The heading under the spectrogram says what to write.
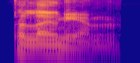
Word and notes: polonium: British English

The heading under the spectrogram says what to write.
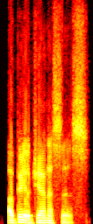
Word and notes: abiogenesis: American English

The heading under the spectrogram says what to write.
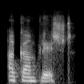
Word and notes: accomplished: Indian

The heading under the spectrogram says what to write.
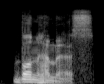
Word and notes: bonhomous: British English

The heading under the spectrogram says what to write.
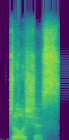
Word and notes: tortious: Indian

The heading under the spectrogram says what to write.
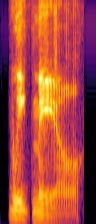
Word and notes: wheatmeal: British English

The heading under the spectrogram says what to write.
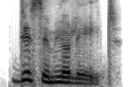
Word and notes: dissimulate: Indian

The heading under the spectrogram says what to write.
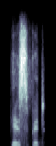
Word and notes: hispid: Indian

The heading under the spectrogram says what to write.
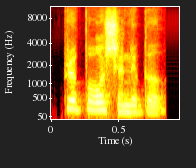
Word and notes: proportionable: Indian

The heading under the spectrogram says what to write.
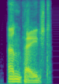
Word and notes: unpaged: British English

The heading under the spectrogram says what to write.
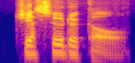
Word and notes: Jesuitical: American English

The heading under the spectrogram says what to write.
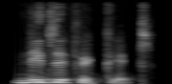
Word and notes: nidificate: Indian

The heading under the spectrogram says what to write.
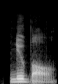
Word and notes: nubile: American English

